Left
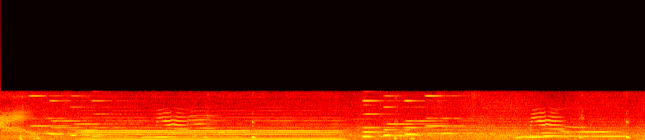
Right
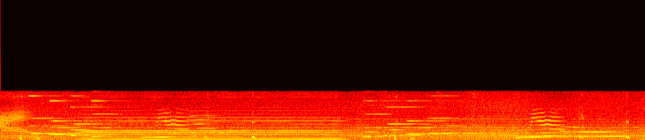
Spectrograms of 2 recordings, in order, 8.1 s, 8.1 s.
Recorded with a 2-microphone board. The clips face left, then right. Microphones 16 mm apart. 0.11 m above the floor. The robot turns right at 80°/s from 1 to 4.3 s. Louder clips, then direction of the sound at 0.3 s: Right 2 dB; 20° right (ahead or behind).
